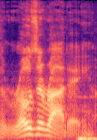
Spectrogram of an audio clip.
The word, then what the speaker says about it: Roserade: pronounced roserade's name wrong i'm pretty sure it's pronounced rosariate okay so oh and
